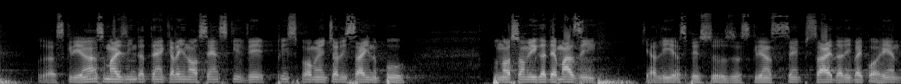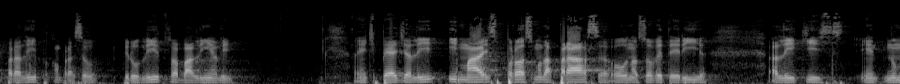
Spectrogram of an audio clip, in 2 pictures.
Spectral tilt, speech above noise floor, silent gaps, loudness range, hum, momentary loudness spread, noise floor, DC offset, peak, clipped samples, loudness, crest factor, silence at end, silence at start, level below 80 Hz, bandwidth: -4.5 dB/octave; 36 dB; none; 5 LU; none; 13 LU; -63 dBFS; under 0.1%; -8 dBFS; under 0.1%; -27 LUFS; 20 dB; 0 s; 0 s; -44 dBFS; 11.5 kHz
